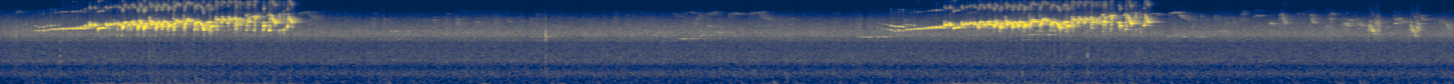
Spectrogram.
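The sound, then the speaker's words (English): Three-striped warbler song: two separate high-pitched bursts, each a few seconds long with a rising, rapid run of notes, separated by a quiet gap over faint steady background hiss. “three-striped warbler.”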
